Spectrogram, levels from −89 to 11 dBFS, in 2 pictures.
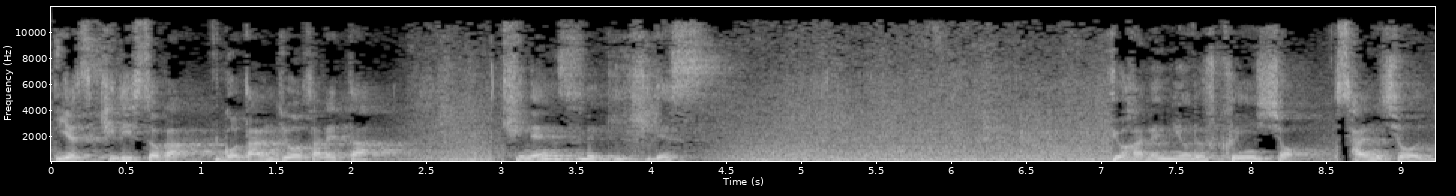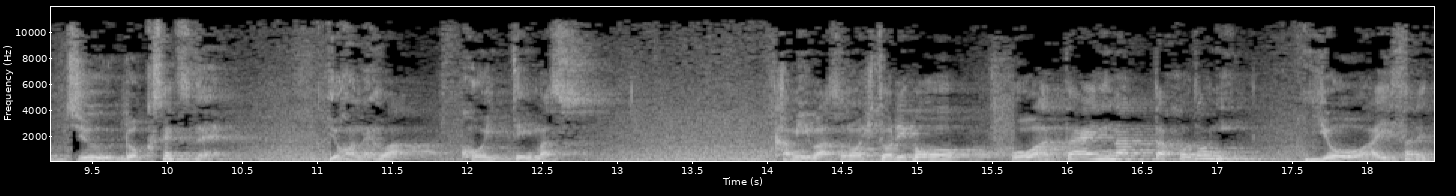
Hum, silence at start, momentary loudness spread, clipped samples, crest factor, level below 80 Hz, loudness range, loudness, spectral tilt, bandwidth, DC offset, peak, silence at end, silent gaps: none; 0 s; 10 LU; under 0.1%; 16 dB; -52 dBFS; 5 LU; -16 LUFS; -4.5 dB/octave; 11.5 kHz; under 0.1%; 0 dBFS; 0 s; none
